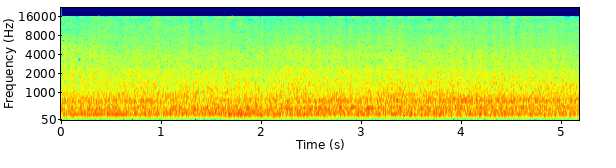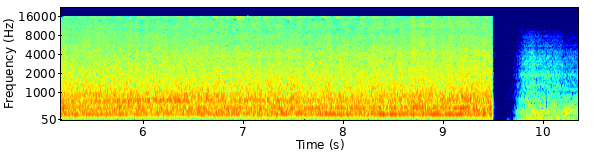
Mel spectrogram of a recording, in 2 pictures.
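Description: Steady hum and hiss of an idling bus, unchanging, cutting off abruptly near the end.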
